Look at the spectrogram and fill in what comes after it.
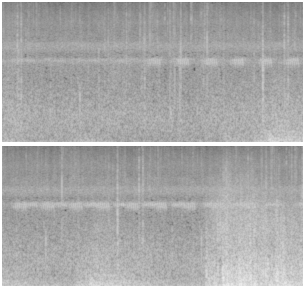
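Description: Rain falling steadily with rolls of thunder: low rumbles swell about four and six seconds in, and the loudest, longest one builds near the end.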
